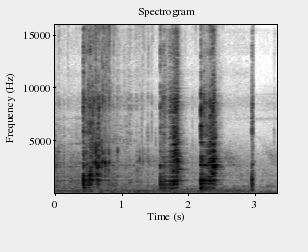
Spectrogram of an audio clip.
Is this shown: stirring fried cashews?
yes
